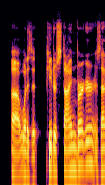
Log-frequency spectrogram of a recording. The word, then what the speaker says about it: Steinberger: Peter Steinberger. Is that how you say his name? I did. I did. Peter I want to get his name right. Steinberger.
